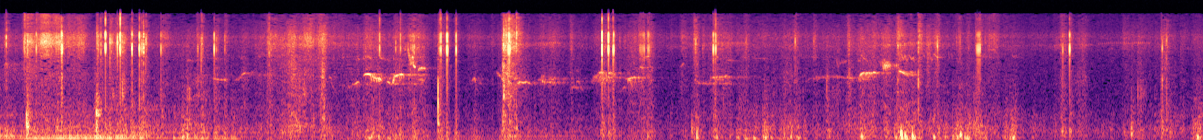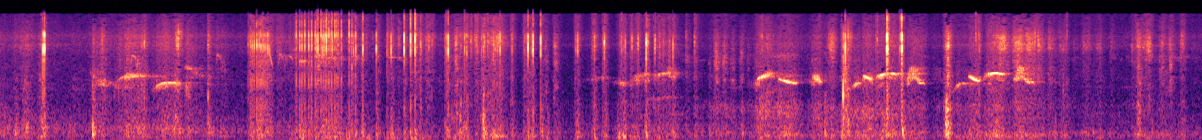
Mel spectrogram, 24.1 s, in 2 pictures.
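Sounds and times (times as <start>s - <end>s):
faint clicks: 0.0s - 2.4s, 6.0s - 7.3s
birds chirping: 0.0s - 10.2s, 12.8s - 22.6s
rustling: 0.0s - 24.0s.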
